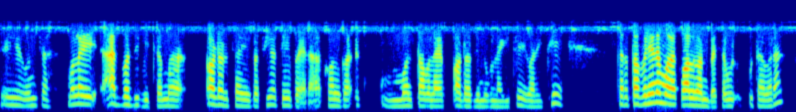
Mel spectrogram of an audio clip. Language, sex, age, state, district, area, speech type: Nepali, female, 30-45, West Bengal, Darjeeling, urban, conversation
